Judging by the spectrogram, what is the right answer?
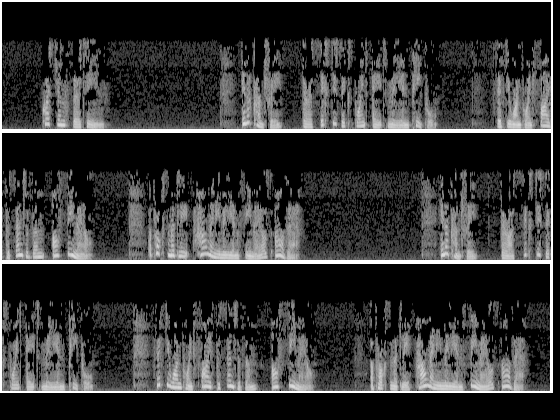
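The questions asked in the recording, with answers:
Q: Approximately how many million females are there?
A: about 34 million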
